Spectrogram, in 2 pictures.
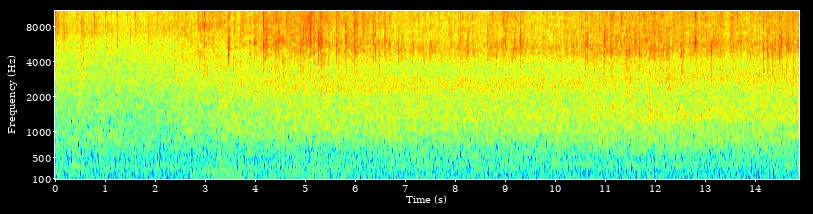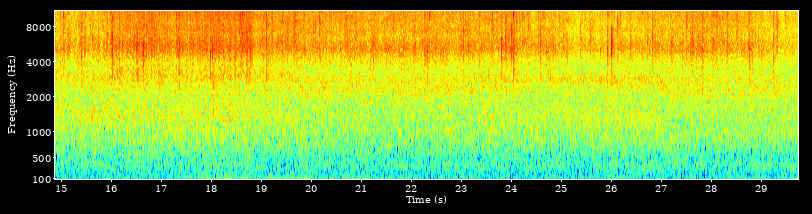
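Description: Heavy rain pouring onto a wet concrete driveway and garden shrubs: a dense, steady hiss of drops splashing on standing water and pavement, with a few sharper taps now and then.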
